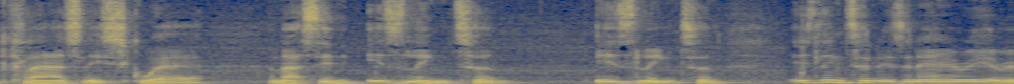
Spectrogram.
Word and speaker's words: Islington: But he says Islington, Islington, or Islington, because he doesn't pronounce the T sound, just like Islington.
